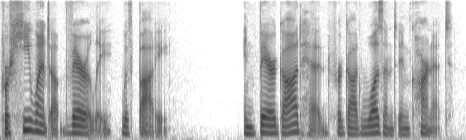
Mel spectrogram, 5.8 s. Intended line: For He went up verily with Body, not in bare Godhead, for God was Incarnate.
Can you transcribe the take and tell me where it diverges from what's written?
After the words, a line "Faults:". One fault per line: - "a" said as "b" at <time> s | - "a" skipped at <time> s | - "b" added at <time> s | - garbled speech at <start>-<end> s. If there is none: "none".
For He went up verily with Body, in bare Godhead, for God wasn't Incarnate.
Faults:
- "not" skipped at 2.1 s
- "was" said as "wasn't" at 4.5 s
